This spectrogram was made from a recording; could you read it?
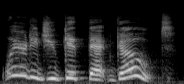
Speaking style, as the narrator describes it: one of the policemen who was standing outside their station called out

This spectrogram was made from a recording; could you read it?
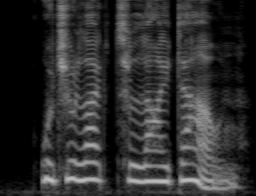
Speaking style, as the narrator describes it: my mother asked timidly

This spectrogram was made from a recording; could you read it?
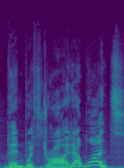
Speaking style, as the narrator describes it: commanded sharply

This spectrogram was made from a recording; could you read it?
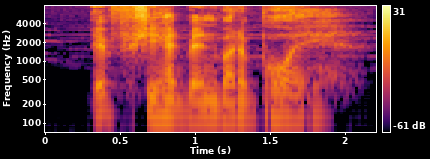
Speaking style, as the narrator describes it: said to himself with a profound sigh

